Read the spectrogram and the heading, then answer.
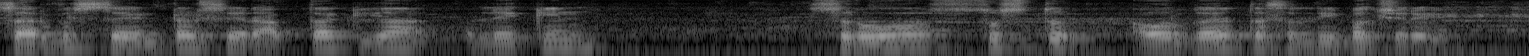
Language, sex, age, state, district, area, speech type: Urdu, male, 18-30, Uttar Pradesh, Balrampur, rural, spontaneous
